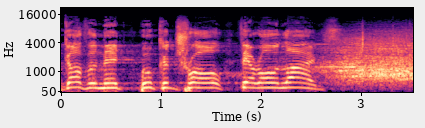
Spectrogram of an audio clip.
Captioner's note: cheers and applause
